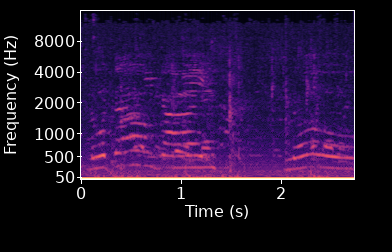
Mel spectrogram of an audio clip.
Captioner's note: children chattering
